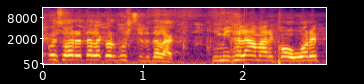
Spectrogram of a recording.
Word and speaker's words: তালাক: দাড়াইলে এই জায়গায় কলকলা সহিত পড়তে হয় এখানে উচ্চারণ হবে তালাক তালাক ঠিক আছে এই যাত্রায় তোরা দুইজনেই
